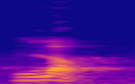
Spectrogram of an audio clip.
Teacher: दोनों तरफ आपके गालों की तरफ को हवा निकलती है जीभ के बगल से, इसीलिए इसको बोलते हैं पार्श्विक व्यंजन।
